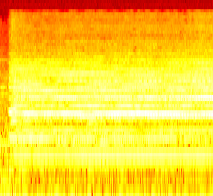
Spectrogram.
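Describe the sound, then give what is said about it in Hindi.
A train whistle sounds one long, steady blast at a railway station as the train is about to depart, starting abruptly and holding an even, rich tone for about two seconds with no voices. “जब गाड़ी ने सीटी दी”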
